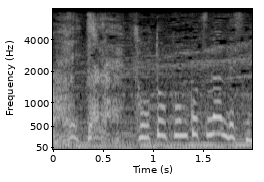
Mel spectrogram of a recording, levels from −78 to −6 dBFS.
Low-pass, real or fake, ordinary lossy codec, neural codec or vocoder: 7.2 kHz; real; none; none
